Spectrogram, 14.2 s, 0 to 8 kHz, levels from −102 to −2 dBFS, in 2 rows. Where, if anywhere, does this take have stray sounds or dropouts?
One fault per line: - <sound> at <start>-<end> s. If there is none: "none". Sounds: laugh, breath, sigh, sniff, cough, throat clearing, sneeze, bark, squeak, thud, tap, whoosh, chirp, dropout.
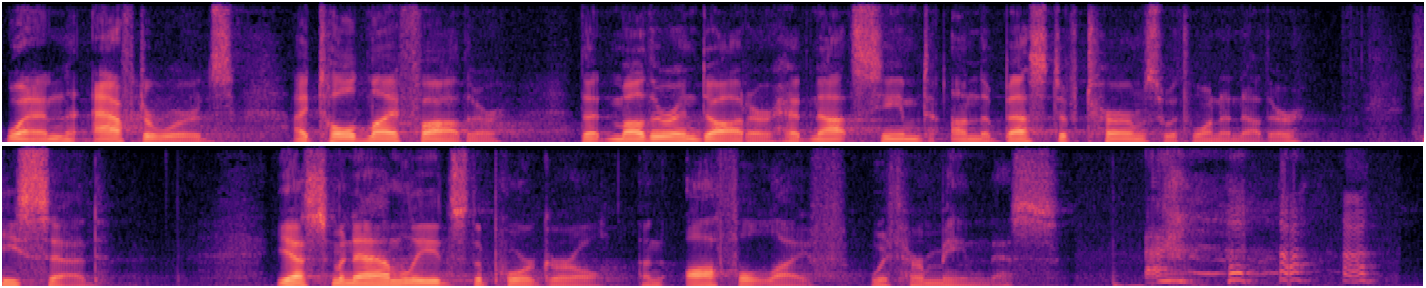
- laugh at 12.7-14.0 s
